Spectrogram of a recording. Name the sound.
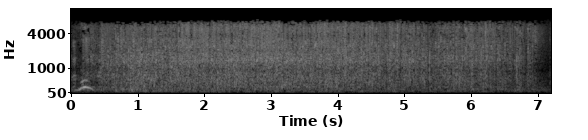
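audience applause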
